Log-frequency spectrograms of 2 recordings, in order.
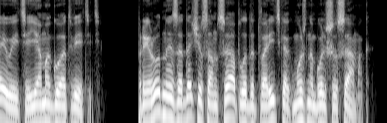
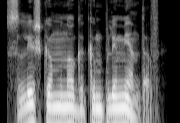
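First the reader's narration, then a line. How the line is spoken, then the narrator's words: Muttering. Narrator (Russian): пробормотал Дронго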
